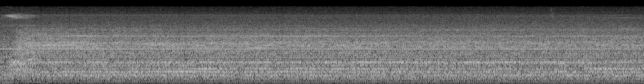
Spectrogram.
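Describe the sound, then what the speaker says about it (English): Tool change on a Miyano TSV-35E drill and tap CNC machine, a loud continuous whirring and hissing mechanical noise that stays steady throughout with no voices. "Here we're doing a tool change."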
